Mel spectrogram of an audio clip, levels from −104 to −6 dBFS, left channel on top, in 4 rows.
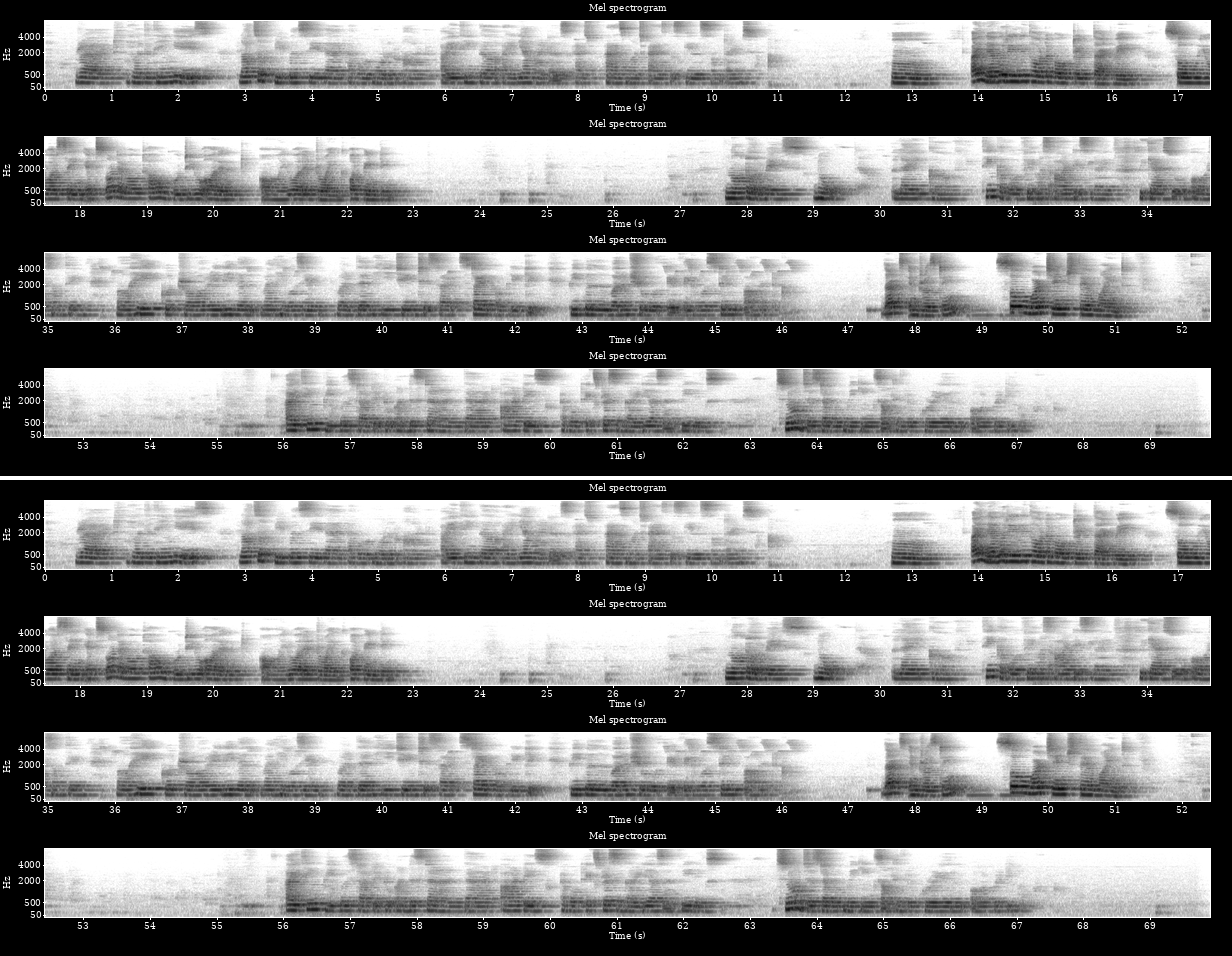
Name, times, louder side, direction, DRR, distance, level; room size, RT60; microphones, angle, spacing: voice 1, 0.5-0.9 1.2-2.4 2.9-5.6 5.9-8.1 8.4-10.6 27.7-29.3 30.2-31.1 31.6-35.6 36.0-42.3 42.8-45.8 46.1-46.2 56.0-62.5 63.4-67.1, equal, 30° left, -5 dB, 3.2 m, -29 dB
voice 2, 12.7-13.3 13.9-16.3 16.8-20.4 20.7-22.7 47.5-51.1 55.4-55.5 56.0-56.1 62.8-62.9, left 1 dB, 65° left, -3 dB, 5.7 m, -24 dB
10.0 x 9.7 x 6.4 m, 0.83 s
head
